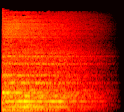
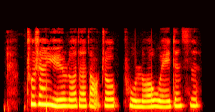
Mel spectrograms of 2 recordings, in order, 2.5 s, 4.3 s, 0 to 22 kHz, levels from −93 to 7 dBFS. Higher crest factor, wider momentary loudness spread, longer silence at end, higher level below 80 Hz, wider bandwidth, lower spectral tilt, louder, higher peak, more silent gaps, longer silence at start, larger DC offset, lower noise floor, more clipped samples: first, 18 dB vs 12 dB; first, 18 LU vs 11 LU; about the same, 0.4 s vs 0.35 s; first, -44 dBFS vs -56 dBFS; first, 15 kHz vs 8 kHz; second, -3 dB/octave vs -6.5 dB/octave; second, -23 LUFS vs -18 LUFS; about the same, -8 dBFS vs -6 dBFS; neither; about the same, 0.05 s vs 0.15 s; neither; first, -51 dBFS vs -43 dBFS; neither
